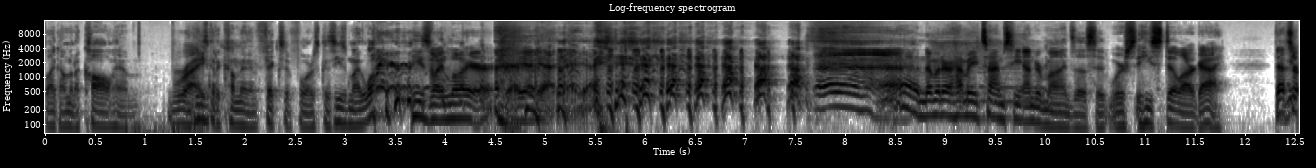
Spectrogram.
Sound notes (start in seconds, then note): 4.3 laughs; 6.5 gang laughing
